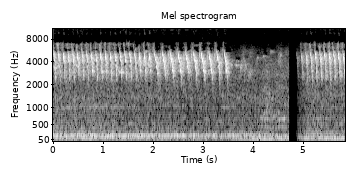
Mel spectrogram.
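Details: Canary in loud, full song, called gacor: a fast high trill of repeated notes that fades after three seconds, then resumes after a brief dropout. Steady low background noise throughout.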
